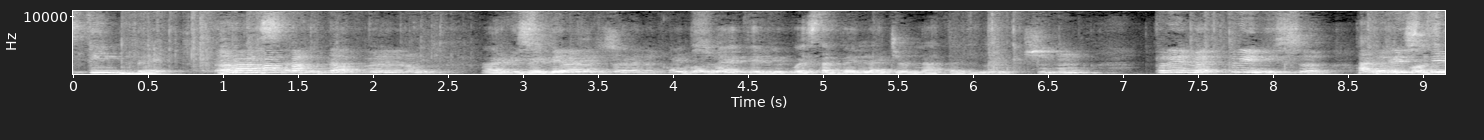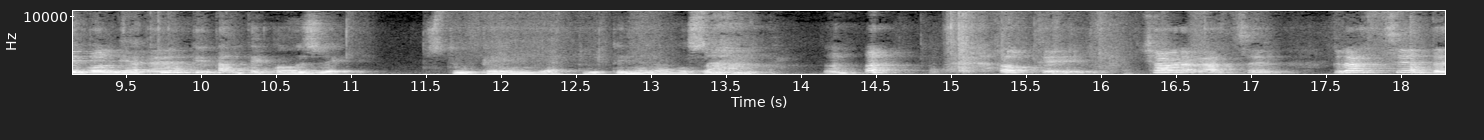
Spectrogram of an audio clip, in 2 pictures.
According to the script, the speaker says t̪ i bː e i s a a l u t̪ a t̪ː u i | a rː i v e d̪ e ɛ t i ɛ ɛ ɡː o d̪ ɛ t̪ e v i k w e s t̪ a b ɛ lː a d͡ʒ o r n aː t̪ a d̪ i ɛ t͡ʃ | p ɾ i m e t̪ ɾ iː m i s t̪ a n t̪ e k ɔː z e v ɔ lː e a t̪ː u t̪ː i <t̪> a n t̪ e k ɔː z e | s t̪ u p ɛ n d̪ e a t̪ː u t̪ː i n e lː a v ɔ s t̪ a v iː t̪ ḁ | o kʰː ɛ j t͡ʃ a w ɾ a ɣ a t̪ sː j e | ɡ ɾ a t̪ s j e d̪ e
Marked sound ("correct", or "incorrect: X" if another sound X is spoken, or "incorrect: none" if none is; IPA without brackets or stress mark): correct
